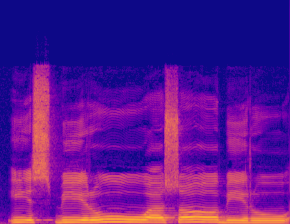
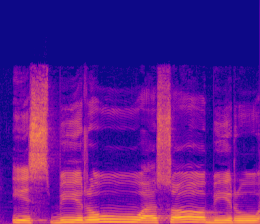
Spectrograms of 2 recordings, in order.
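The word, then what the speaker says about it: اصبروا وصابروا: Nah, kalau yang ini tidak diidghamkan, tapi seperti biasa saja dibaca mad tabi'i ya gitu. Contohnya cara membacanya seperti ini. Isbiru wasabiru. Nah, itu ya. Isbiru wasabiru. Itu cara membacanya seperti itu. Tetap aja di mad tabi'ikan, tidak digabungkan ke waw yang kedua gitu ya. Pengucapan yang salah seperti ini. Isbiru wasabiru. Nah, itu salah gitu ya.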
